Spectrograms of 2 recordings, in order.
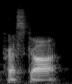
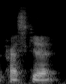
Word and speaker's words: Prescott: Arizona called Preston spoke Prescott but everyone else has a press kit as in like rhyme with biscuit and everyone knows who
